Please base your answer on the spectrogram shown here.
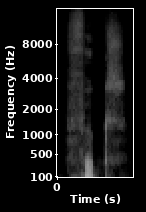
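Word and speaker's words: Fuchs: The Trans Antarctic Expedition is the brainchild of an English geologist called Vivien Fuks, pronounced Fuks, who wants to do something no one has ever done.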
